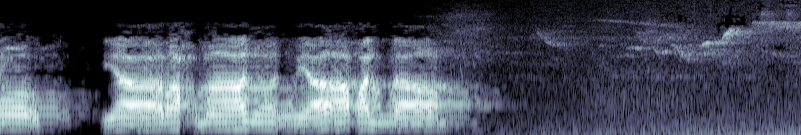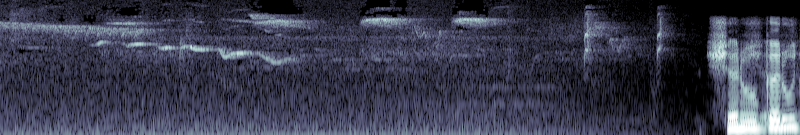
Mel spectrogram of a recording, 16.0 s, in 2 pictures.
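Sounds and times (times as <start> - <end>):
songbirds chirping and whistling: 4.2 - 14.9
faint steady hiss: 4.3 - 14.6.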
